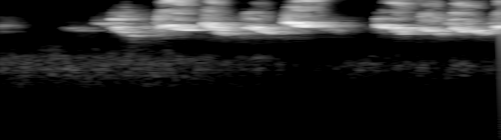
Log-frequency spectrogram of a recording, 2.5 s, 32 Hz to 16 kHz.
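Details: Sooty-headed bulbul in a cage, 10 July 2021, giving quieter slurred chirps that run together into a short twittering phrase over faint low background noise.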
